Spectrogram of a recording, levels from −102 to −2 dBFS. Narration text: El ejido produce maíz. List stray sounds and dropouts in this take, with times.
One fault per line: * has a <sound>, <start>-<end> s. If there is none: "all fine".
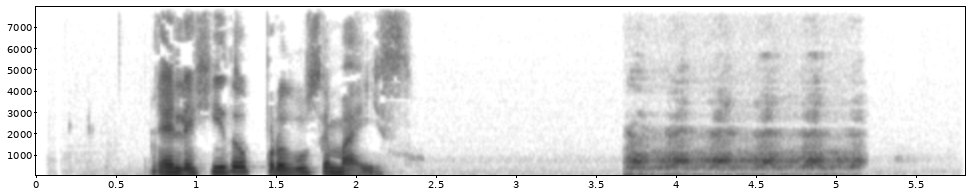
* has a bark, 3.7-5.2 s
